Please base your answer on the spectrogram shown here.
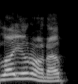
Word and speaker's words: La Llorona: The legend of La Llorona, pronounced La Llorona, thank you.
